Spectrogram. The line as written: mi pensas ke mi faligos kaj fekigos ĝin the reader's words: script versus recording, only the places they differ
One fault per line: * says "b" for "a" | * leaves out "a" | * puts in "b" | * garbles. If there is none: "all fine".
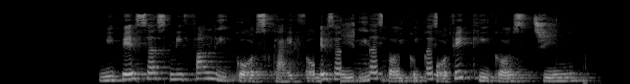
* leaves out "ke"
* garbles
